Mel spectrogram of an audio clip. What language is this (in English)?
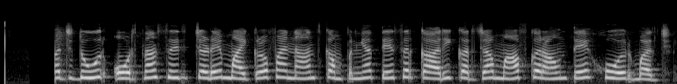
Punjabi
